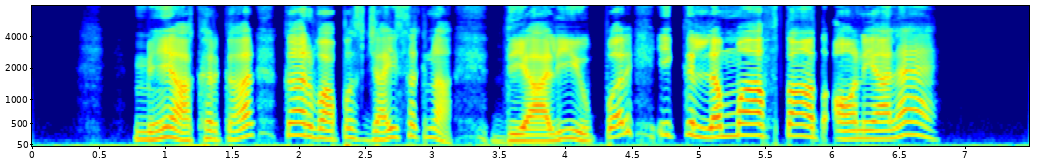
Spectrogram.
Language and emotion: Dogri, happy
